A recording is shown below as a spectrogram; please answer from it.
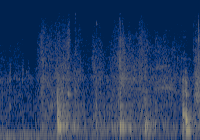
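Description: Faint rustling and a few light taps of clothing being handled and picked up off a chair, scattered through the quiet.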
